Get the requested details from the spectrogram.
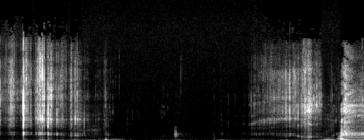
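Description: A bite into a soft cookie followed by moist, muffled chewing, with a few crunchy, crackly bursts in between, fairly quiet overall and with no talking.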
